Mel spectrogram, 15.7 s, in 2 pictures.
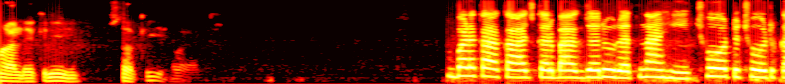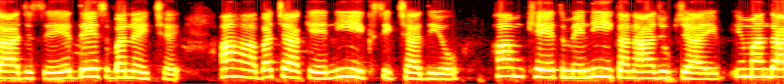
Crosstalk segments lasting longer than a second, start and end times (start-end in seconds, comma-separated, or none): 4.6-5.9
